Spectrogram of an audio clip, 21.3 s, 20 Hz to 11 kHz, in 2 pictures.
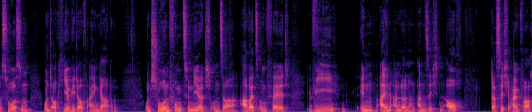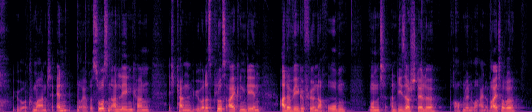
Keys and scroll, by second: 11.2 super+n, 19.1 BackSpace, 20.3-21.2 typing.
